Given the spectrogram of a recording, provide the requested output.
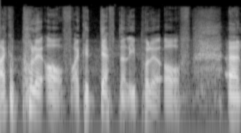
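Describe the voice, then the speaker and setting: In an English accent, a man speaks with a bright, sharp tone and vocal fry, the sound dry and close with no echo. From England. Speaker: conference speaker. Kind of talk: keynote speech. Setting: stage with audience. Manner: conversational with frequent fillers.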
